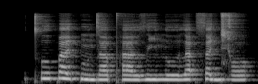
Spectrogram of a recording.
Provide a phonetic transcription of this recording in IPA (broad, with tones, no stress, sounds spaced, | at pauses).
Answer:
tʰ o˦ p a˦˨ ɪ̯ p ũ˨ d ä˨ pʰ a˨ ʊ̯ z ĩ˨ n o˨ ʊ̯ l ä˦ ʔ s ä˦˨ d͡ʑ ɔ˨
